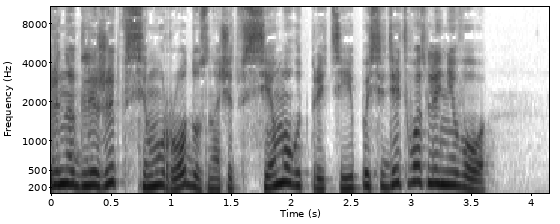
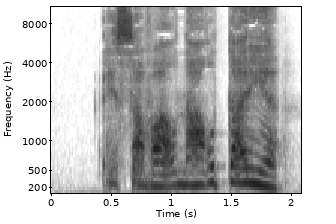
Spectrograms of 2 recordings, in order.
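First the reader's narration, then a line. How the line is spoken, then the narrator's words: Hoarse stunned echo. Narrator (Russian): Охрипшим эхом повторила за мужем, никак не в состоянии примирить себя с новой концепцией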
